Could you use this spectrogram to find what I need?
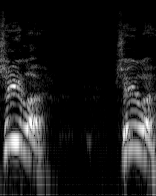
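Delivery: worried man's call. Narrating a scene, voicing a man calling through the mist, concerned man calling out. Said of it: "a concerned man's voice".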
